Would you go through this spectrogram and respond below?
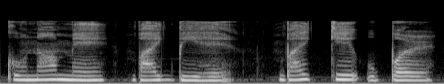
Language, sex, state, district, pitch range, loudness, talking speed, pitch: Hindi, female, Arunachal Pradesh, Longding, 195-210 Hz, -17 LUFS, 110 wpm, 205 Hz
